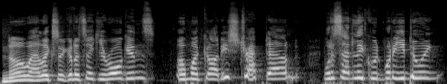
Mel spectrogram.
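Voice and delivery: high, frantic squeal of alarm; hammed-up rising hysteria; mock panic. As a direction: fire off horrified questions in a high voice. Mock panic for man on video.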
